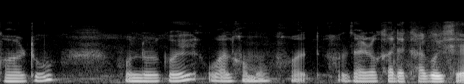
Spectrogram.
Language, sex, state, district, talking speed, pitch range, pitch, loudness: Assamese, female, Assam, Sonitpur, 115 wpm, 135-155 Hz, 140 Hz, -18 LUFS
